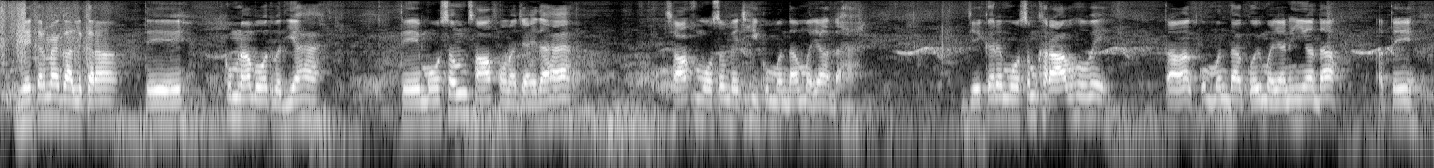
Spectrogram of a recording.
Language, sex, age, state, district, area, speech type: Punjabi, male, 18-30, Punjab, Pathankot, urban, spontaneous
